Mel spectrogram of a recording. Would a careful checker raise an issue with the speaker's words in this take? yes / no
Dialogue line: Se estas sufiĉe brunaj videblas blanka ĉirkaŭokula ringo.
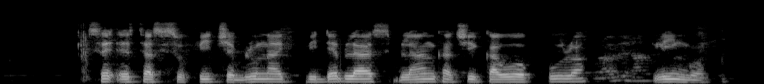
no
